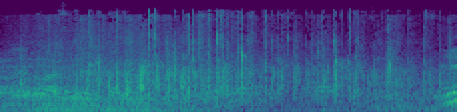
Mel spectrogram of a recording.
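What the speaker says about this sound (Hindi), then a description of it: "तालियां जोरदार बजाइएगा" A crowd at a Swachh Bharat Mission public event in Shahjahanpur claps steadily, a dense patter of many hands that continues throughout with a voice speaking over it.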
